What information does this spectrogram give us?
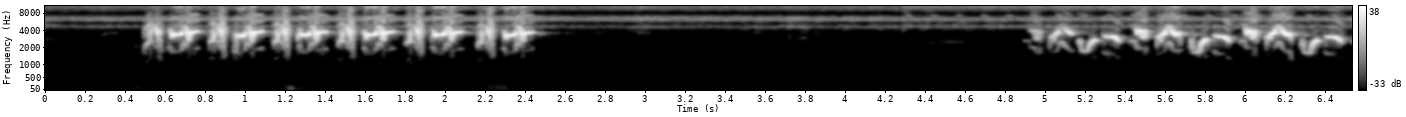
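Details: Sooty-headed bulbul lure song in full voice: a fast run of about a dozen evenly repeated sharp chirps over two seconds, then, after a pause, a jumbled, slurred, chattering phrase.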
